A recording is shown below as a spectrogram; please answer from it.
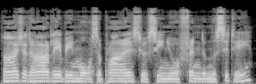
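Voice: mid-range voice, flat delivery, brisk, no room sound, natural voice. A reader voicing a plain-spoken former trooper in a storybook. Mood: steady. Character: cheerful burly former trooper man.

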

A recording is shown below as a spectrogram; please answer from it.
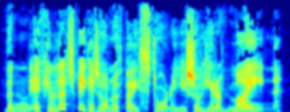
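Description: Lady narrator doing a sensible gentleman in an old novel, middle-aged, dry, bit impatient, lively pitch. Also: moderate pace, dry recording. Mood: resolute.

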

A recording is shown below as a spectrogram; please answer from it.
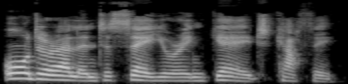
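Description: A woman's voice: sits low, animated, normal speed. A woman voicing a sullen, jealous teenage boy with a blunt, insistent manner in a classic novel audiobook. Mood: hurt, insistent. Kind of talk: audiobook character acting.

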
